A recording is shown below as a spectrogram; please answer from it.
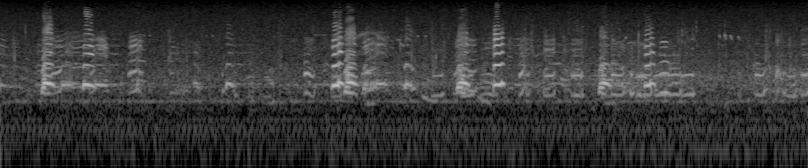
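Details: Whooper swans (Cygnus cygnus) in a winter-flooded rice paddy near Kabukuri-numa wetland, Japan, give loud, brassy bugling honks, a dozen or so in eight seconds from several birds, over a steady low hum.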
